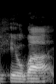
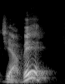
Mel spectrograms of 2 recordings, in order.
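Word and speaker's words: Yahvé: de vosotros sabéis que realmente la pronunciación de jehová es llave pero esos fariseos otra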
